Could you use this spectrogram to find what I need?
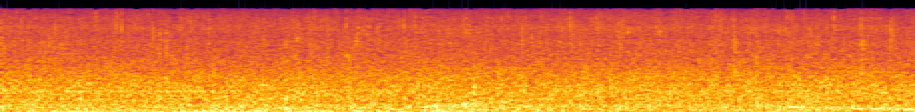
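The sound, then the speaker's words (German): Rain in a video game, a faint, steady hiss of falling water that stays completely even from start to finish, with no single drops or thunder standing out. “Jetzt auch so schon im Regen”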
